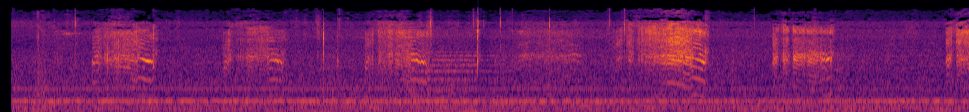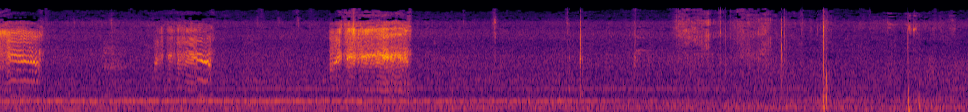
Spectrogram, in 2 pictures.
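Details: White street cat in Athens, Greece, being fed, giving a run of loud harmonic meows about one every one to one and a half seconds, some rising then falling, a few drawn out, over a steady electrical hum.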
